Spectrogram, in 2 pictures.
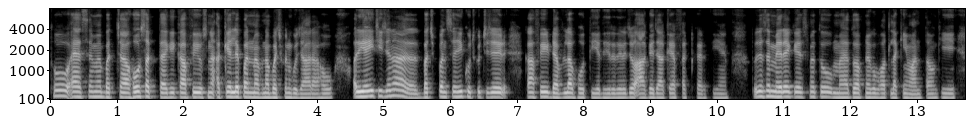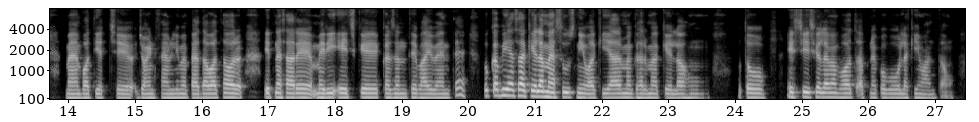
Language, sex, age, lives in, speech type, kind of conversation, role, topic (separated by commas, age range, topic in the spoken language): Hindi, male, 20-24, India, conversation, podcast, guest, Ghar walon ke saath akelepan ke baare mein baat shuru kaise karein?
